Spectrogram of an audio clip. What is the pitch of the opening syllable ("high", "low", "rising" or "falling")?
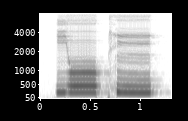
low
